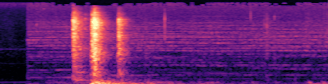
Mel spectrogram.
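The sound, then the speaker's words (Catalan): A door opens in an office, a brief rattle building into one dull, heavy thunk, then a low tail that fades away quietly. “S'obre la porta i entra una senyora de certa edat.”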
